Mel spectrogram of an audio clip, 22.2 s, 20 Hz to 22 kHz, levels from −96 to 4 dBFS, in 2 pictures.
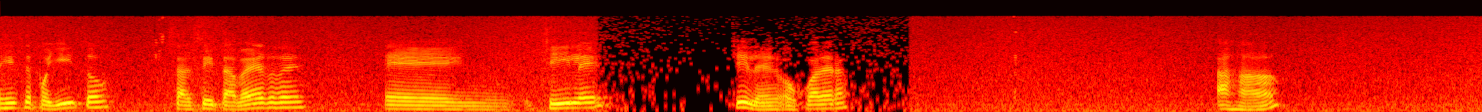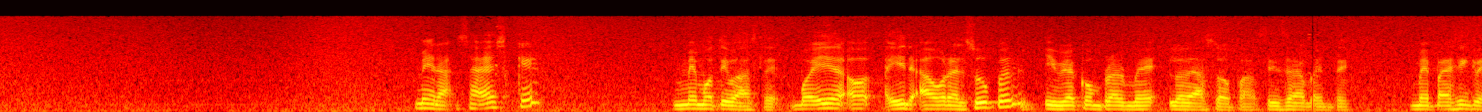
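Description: At 1.15 to 1.23 s a corrupt frame was decoded. Flipped bits in the compressed data were played as if valid, so misread gains and codes put energy at the wrong frequencies for roughly three frames. It is heard as a short chirpy blip peaking near -25 dBFS. On a spectrogram it shows as a small vertical smear unrelated to the speech harmonics, and on the waveform as a brief jagged spike.

From 4.48 to 6.82 s the audio shows overdone noise removal. The room noise, about 19 dB below the speech, was cut far too hard. Frequency bands near the noise estimate were switched off along with the quieter parts of the voice, leaving near-silent gaps with twinkling specks. A spectrogram shows a patchy, speckled floor with isolated bright dots where the noise had been a smooth haze.

Corrupt frame bursts return at 7.55 s (four-ish frames, about -20 dBFS), 14.83 s (a single frame, about -25 dBFS), 16.81 s (about -25 dBFS) and 20.93 to 21.0 s. 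The last is the loudest, at about -10 dBFS, and shows as a clear waveform spike.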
